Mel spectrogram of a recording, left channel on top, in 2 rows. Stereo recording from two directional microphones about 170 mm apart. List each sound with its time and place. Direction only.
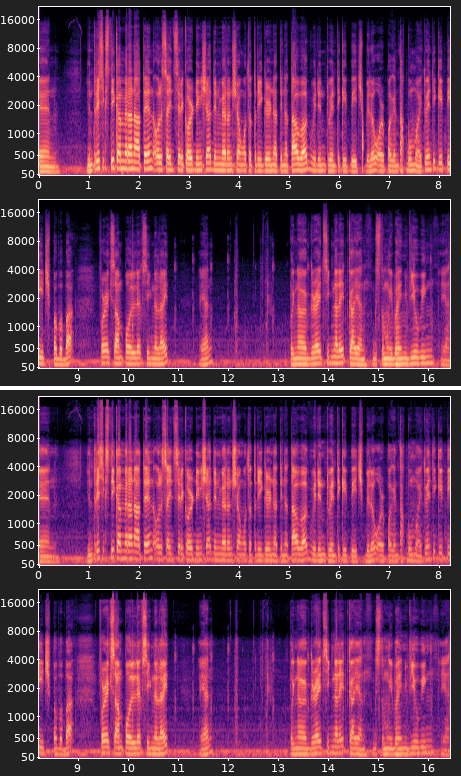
0.0 s speech: 45° left (ahead or behind)
6.9 s speech: 55° left (ahead or behind); by 8.9 s 40° left (ahead or behind)
9.4 s speech: 25° left (ahead or behind)
13.2 s speech: 40° left (ahead or behind)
